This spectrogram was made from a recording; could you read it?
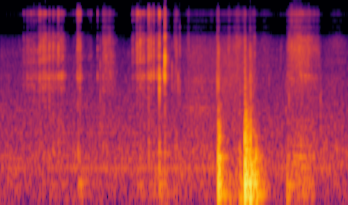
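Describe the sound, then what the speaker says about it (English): Scissors trim a craft piece for a jewelry display and rose centerpiece, giving a series of quiet, close snips and crisp cuts spaced irregularly, the loudest near the end, with no talking. "I have to trim this one down a little bit."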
